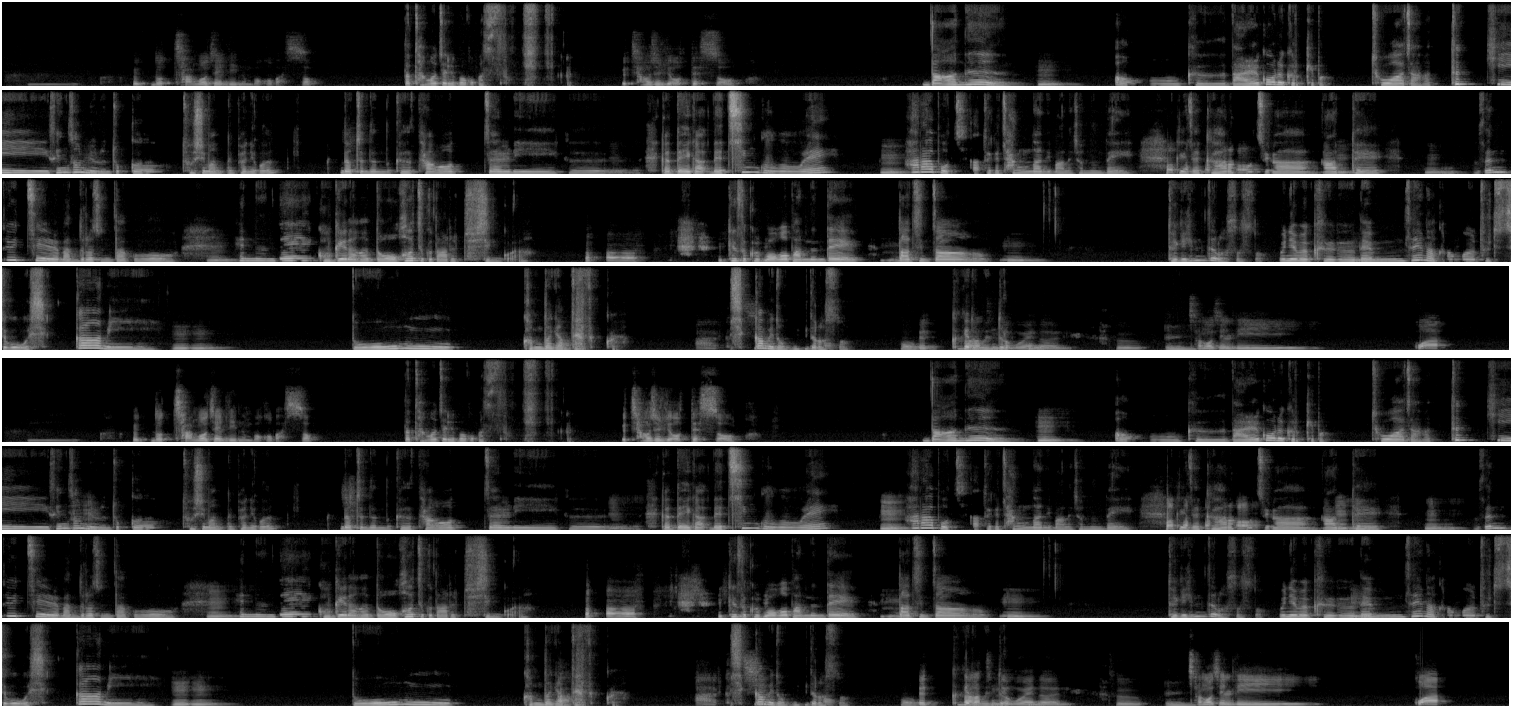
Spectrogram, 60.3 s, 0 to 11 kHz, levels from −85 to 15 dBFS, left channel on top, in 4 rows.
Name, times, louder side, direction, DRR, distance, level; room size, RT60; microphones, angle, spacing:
voice 1, 0.3-0.8 1.3-3.1 6.3-7.6 10.4-10.8 13.9-14.1 15.8-16.1 19.3-19.5 21.1-21.4 23.9-24.2 26.7-26.9 27.4-27.7 28.4-28.8 29.3-29.7 32.2-32.6 36.2-36.6 37.1-37.2 39.0-39.3 40.2-40.6 43.6-44.0 47.0-47.6 50.8-51.0 52.2-52.9 53.5-53.6 54.4-54.5 54.8-56.0 56.4-56.7 57.1-58.4 59.4-59.6, right 4 dB, 80° right, 0.8 m, -33 dB
voice 2, 4.0-5.5 9.2-10.2 11.1-13.2 13.7-17.8 18.5-19.7 19.9-23.4 24.1-27.4 27.7-28.9 29.5-29.6 29.9-32.3 32.5-35.5 36.9-38.7 39.1-40.0 41.8-45.7 46.0-46.8 48.8-49.8 50.5-51.5 52.5-53.7 54.3-54.5 54.9-55.7 56.9-57.2, left 2 dB, 20° left, 0.6 m, -28 dB
13.0 x 4.7 x 4.9 m
head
